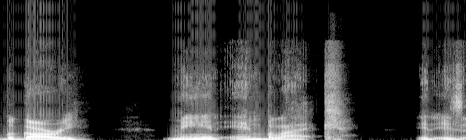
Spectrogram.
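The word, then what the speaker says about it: Bvlgari: here but Colona night is Bulgari even though you see that V the V is silent buari Men In Black it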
